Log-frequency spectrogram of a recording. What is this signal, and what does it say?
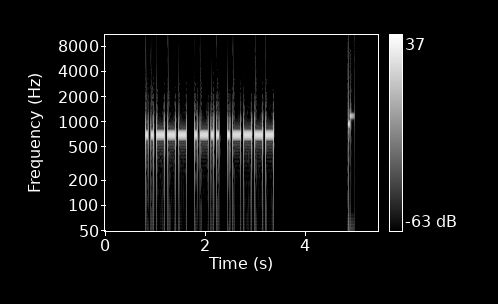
Morse code, heard as a keyed tone, about 22 wpm, 700 Hz. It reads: 2L1
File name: practice / 22wpm / Three Letter-Number Combinations - 22wpm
